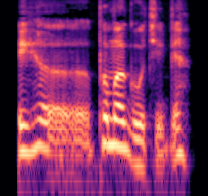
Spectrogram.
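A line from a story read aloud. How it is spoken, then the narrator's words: Trembling mutter. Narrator (Russian): пробормотал Том дрожащим голосом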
